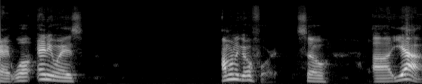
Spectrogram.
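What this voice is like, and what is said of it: Usual voice. Nothing is said of it.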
